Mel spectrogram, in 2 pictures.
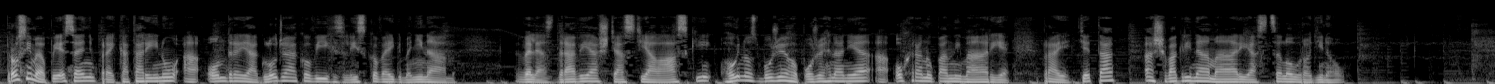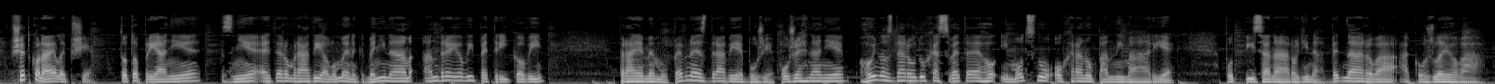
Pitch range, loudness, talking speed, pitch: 115-150 Hz, -25 LUFS, 125 wpm, 130 Hz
